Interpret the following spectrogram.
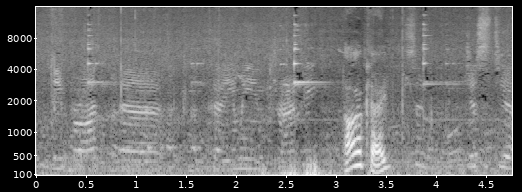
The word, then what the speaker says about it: Karaim: And before I came here, I started learning about, I can't pronounce it, the Karaim? Karaimi.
